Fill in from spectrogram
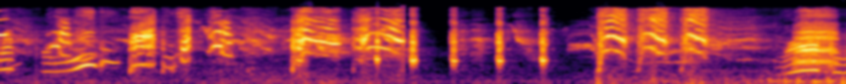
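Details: Ringneck parrot giving loud harsh squawks mixed with short upward-sweeping whistled notes, bursts closely spaced with a brief silent gap near the middle.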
